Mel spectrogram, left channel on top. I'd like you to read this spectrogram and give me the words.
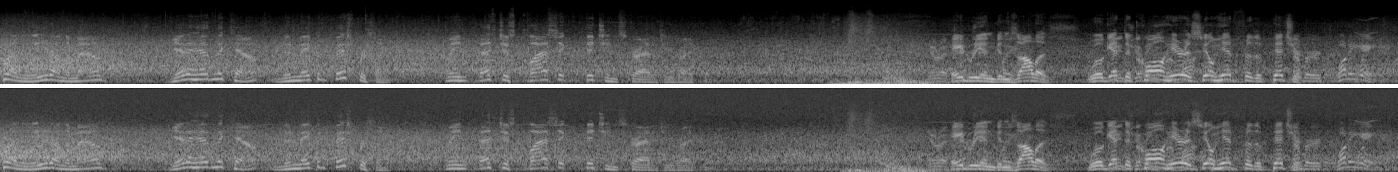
lead on the mound, get ahead in the count and then make them fish for something. I mean, that's just classic pitching strategy right there. Adrian Gonzalez will get the call here as he'll hit for the pitcher. Number 28,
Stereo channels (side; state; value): right; noise; hiss, 11 dB below the sound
